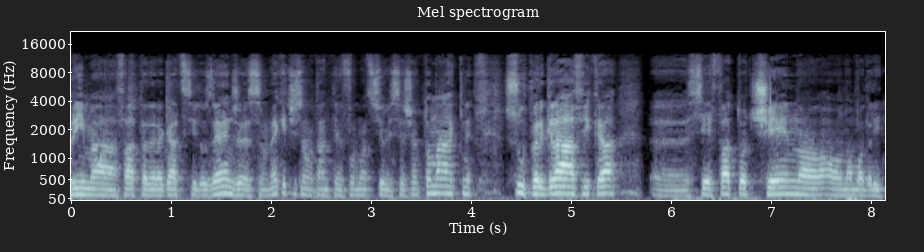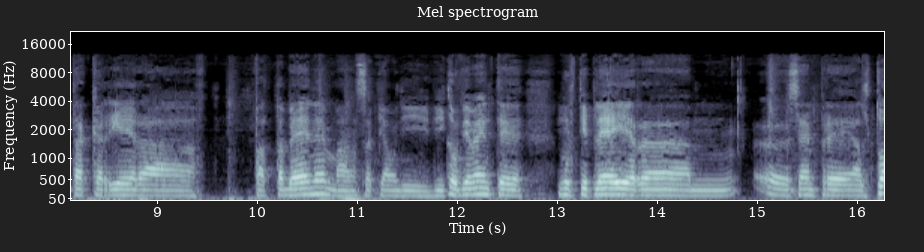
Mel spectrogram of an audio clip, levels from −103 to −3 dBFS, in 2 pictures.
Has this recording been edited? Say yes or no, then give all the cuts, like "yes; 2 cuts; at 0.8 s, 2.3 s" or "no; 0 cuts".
yes; 2 cuts; at 5.7 s, 11.9 s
